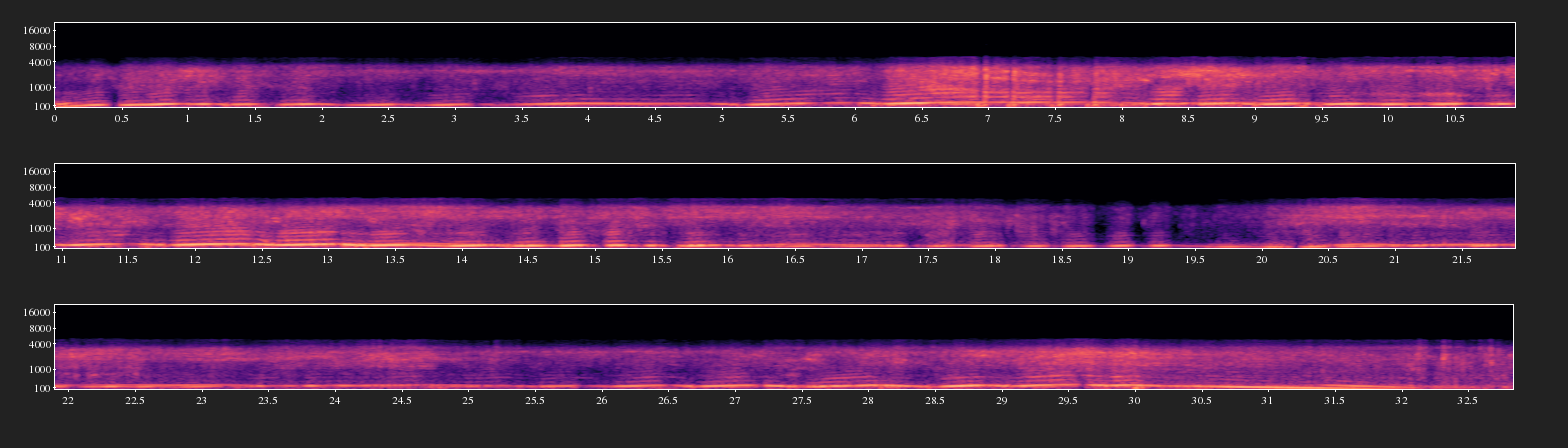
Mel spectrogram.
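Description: Car engine being revved hard while drifting. Its pitch rises and falls over and over, about once a second, and drops away briefly about two-thirds of the way through.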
